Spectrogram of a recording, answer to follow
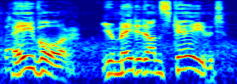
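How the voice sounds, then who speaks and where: An earnest rebel captain in a video game drama, with a slightly high voice and determined delivery. Faint noise runs behind. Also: male voice, very animated, takes it slowly, a bit bright, exaggerated voice.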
